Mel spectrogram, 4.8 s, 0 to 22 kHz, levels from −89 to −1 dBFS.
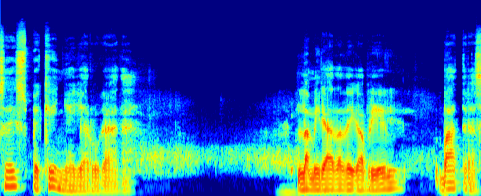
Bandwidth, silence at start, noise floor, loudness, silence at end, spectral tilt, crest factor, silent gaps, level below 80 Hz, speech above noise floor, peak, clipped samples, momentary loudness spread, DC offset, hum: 13 kHz; 0 s; -43 dBFS; -19 LUFS; 0 s; -5 dB/octave; 18 dB; none; -40 dBFS; 25 dB; 0 dBFS; under 0.1%; 20 LU; under 0.1%; none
